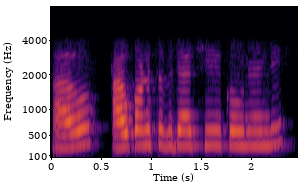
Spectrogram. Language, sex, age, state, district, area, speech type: Odia, female, 18-30, Odisha, Kendujhar, urban, conversation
